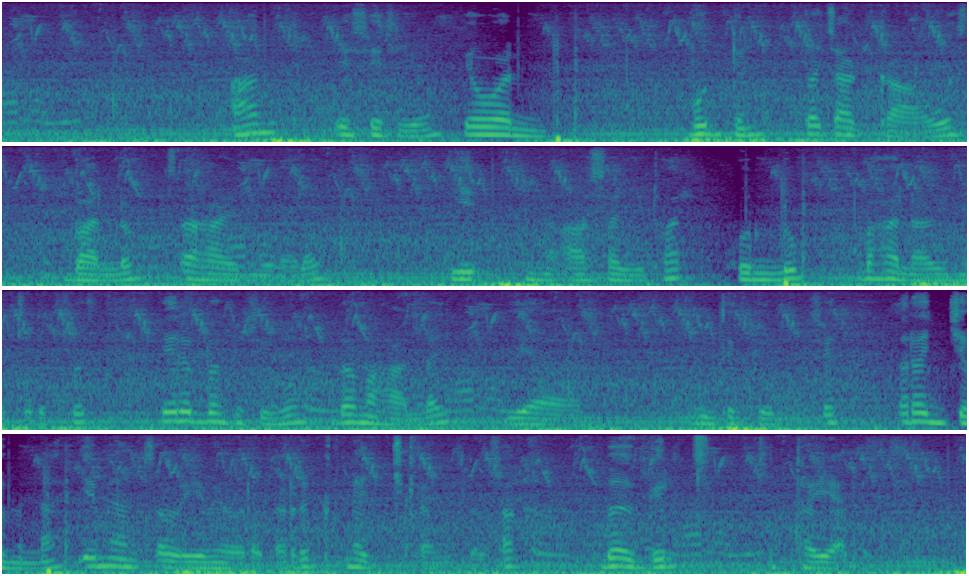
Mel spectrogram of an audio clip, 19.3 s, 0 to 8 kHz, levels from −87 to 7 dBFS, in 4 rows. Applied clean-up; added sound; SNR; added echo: none; Bird; -3 dB; none.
